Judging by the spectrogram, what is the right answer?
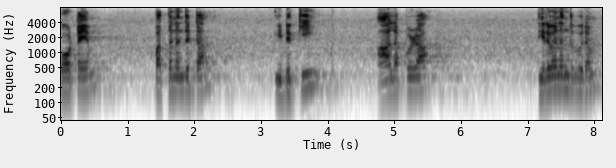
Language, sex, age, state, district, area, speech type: Sanskrit, male, 18-30, Kerala, Kottayam, urban, spontaneous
